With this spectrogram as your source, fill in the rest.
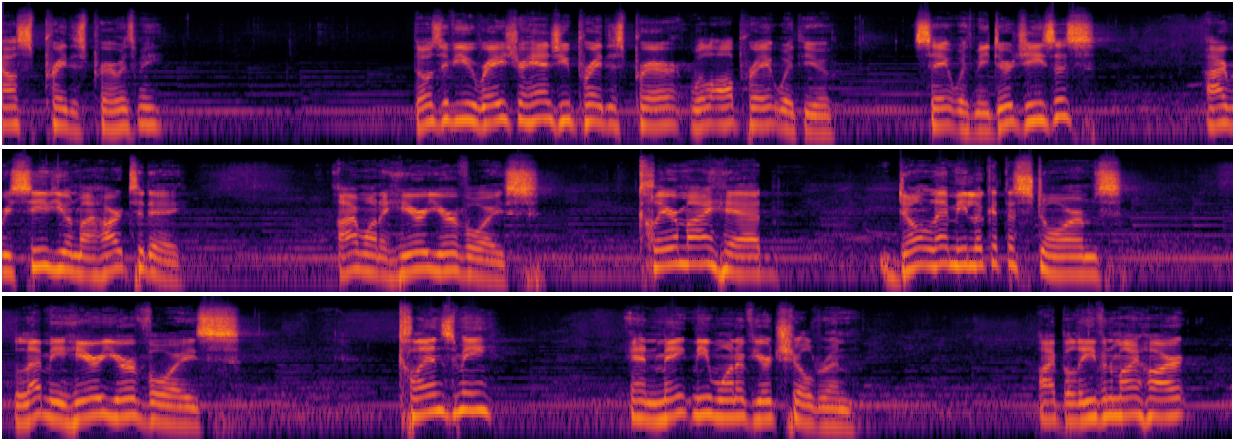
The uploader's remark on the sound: Recorded live at Capital Church in Meridian, Idaho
